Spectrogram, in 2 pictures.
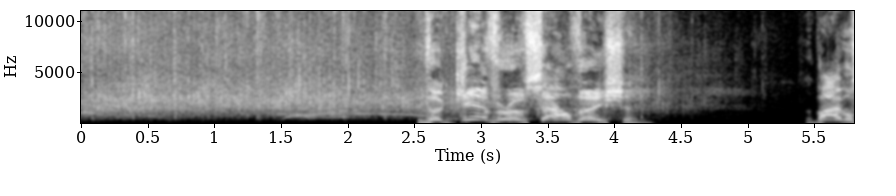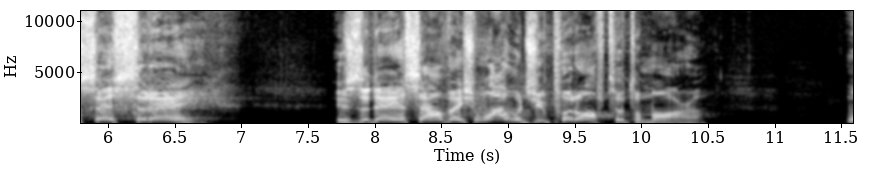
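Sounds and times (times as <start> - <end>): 
audience hand clapping: 0.0 - 5.2
audience shouting praise: 1.5 - 2.8
speech: 2.5 - 4.4, 5.4 - 6.9, 7.7 - 10.6.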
